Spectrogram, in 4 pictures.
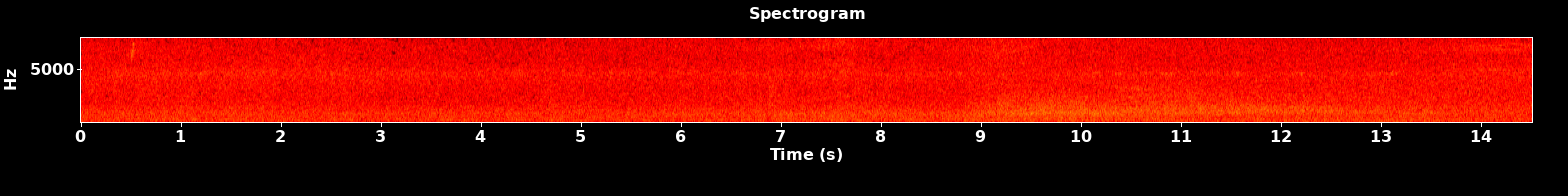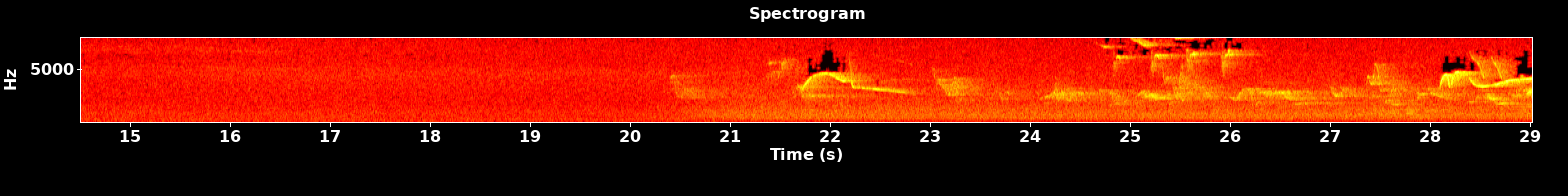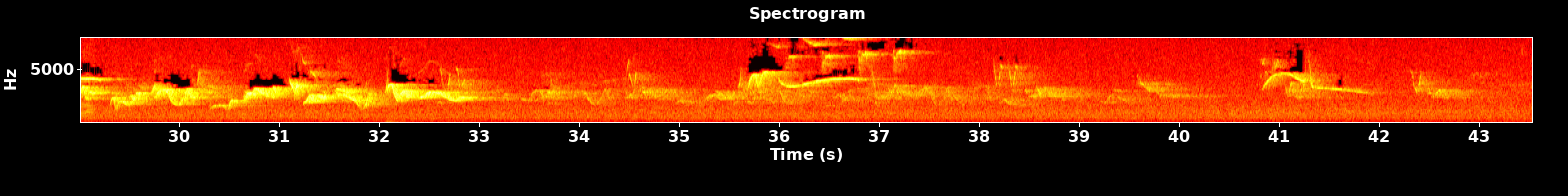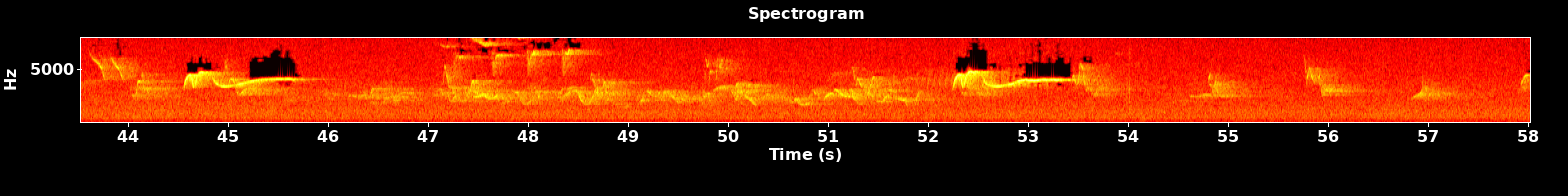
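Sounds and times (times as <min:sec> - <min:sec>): steady background hiss: 0:00.0 - 0:58.0
songbirds singing: 0:20.4 - 0:58.0.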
